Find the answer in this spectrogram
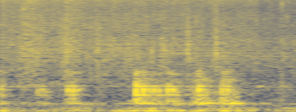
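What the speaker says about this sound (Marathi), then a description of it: "थोडंसं तेल टाकू आपण, म्हणजे मसाला आपल्या तेलात छान परतले जाते।" Spice masala sautés in a little oil in a pan while being stirred for a potato patty filling, with a steady close sizzle and a few scraping stirs over about two seconds.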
